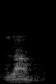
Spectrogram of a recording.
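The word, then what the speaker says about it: लं: Starting from the the bottom chakra, lam, l a m, then vam, ram, yam, and then ham, then om, and then silent.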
